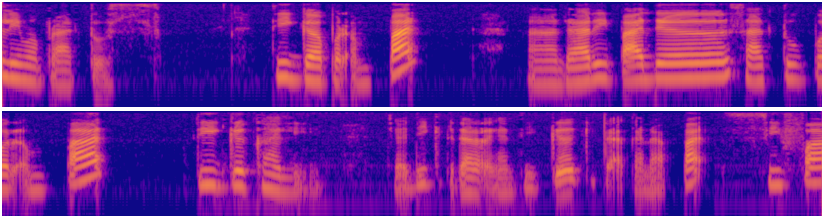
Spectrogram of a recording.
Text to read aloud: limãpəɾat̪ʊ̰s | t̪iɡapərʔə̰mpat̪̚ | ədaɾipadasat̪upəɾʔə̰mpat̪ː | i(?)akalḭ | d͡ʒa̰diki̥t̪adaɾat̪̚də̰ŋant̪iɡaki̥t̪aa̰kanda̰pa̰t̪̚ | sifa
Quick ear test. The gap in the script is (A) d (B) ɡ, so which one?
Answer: B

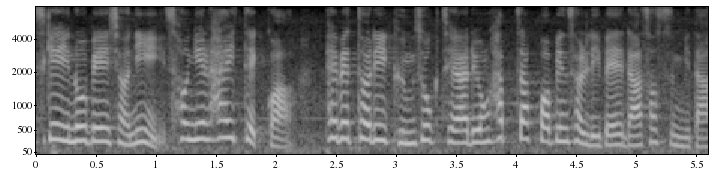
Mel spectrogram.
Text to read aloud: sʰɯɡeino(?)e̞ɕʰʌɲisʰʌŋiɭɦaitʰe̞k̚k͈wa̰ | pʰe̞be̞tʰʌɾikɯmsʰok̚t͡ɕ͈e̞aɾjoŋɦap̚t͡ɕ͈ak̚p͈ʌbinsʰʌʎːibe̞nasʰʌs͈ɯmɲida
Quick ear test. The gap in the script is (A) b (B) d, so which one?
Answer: A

